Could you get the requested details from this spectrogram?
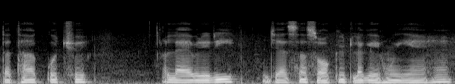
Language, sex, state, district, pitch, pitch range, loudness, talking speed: Hindi, male, Uttar Pradesh, Lalitpur, 100 Hz, 95-110 Hz, -15 LUFS, 105 wpm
